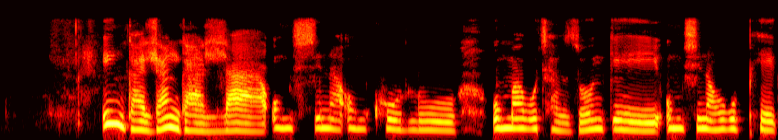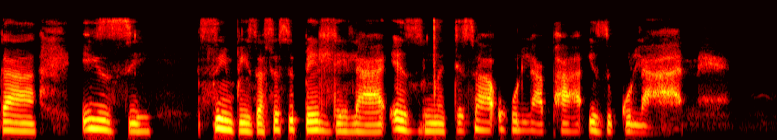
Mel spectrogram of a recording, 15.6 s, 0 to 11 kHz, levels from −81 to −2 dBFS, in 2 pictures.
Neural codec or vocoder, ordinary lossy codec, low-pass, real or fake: none; MP3, 96 kbps; 7.2 kHz; real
